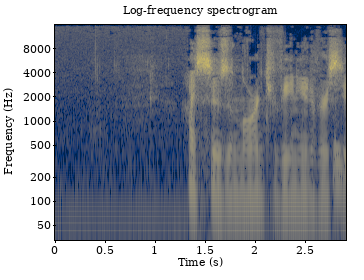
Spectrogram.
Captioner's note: voiceover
